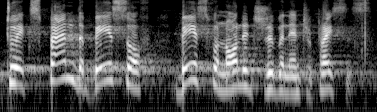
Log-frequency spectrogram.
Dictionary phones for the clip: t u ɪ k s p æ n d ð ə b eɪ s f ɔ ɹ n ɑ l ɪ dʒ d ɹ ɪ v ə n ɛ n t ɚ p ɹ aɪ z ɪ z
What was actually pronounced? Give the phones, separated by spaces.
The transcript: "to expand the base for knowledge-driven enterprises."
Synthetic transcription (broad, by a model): t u ɪ k s p æ n d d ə b eɪ s f ɔ ɹ n ɑ l ɪ dʒ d ɹ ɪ b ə n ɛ n t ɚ p ɹ aɪ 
